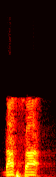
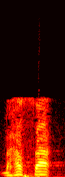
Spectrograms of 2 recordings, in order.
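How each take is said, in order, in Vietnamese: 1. Phụ âm đầu không có âm h bật hơi. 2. Phụ âm đầu là âm d rung kèm hơi. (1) "mình nó thường hay đọc là sambut dhassa, tức là mất chữ hát" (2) "phải đọc đúng là phải đọc thassa"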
